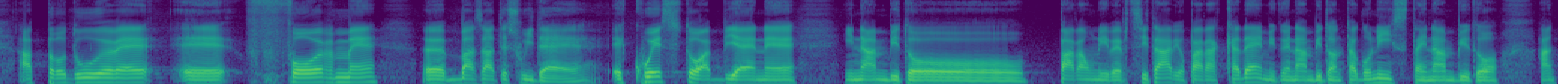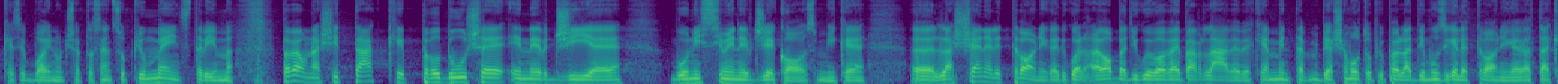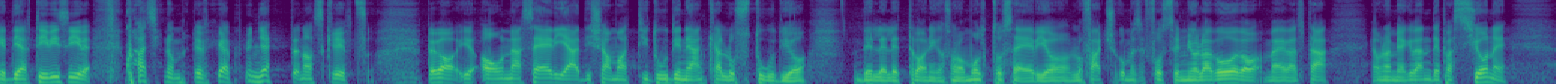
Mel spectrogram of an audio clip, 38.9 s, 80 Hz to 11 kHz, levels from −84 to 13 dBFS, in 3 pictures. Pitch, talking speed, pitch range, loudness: 110 Hz, 160 wpm, 100-125 Hz, -18 LUFS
